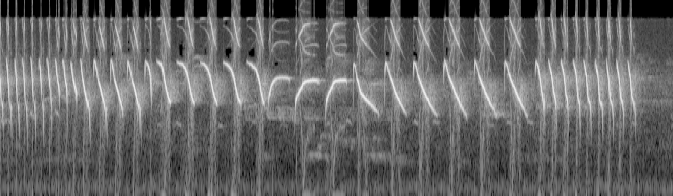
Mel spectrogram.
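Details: Long canary song: a quick rattle of notes slows into loud, evenly spaced descending whistles, a few brief hooked notes, then a fast trill to finish.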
